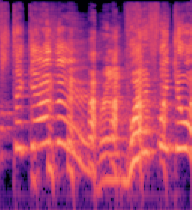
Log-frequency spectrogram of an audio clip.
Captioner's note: laughing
